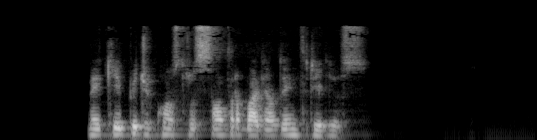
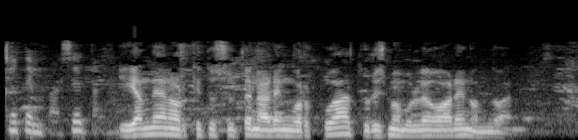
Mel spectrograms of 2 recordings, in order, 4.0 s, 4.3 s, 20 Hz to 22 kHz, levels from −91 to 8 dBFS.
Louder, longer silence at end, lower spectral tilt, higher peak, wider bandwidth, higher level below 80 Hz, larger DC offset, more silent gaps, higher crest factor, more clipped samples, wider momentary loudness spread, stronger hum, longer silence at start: second, -23 LUFS vs -17 LUFS; first, 1.35 s vs 0 s; second, -4.5 dB/octave vs -6.5 dB/octave; second, -4 dBFS vs 0 dBFS; first, 11.5 kHz vs 7.8 kHz; second, -62 dBFS vs -56 dBFS; neither; neither; first, 22 dB vs 16 dB; neither; first, 16 LU vs 12 LU; first, 60 Hz at -45 dBFS vs none; first, 0.65 s vs 0.05 s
